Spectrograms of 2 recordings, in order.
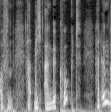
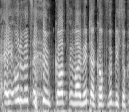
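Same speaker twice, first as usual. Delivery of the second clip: much higher and louder, laughing; excited laughing retelling; 9 semitones higher, 5 dB louder than usual. Real, not acted. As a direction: burst out laughing as you tell it. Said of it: "excited retelling".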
